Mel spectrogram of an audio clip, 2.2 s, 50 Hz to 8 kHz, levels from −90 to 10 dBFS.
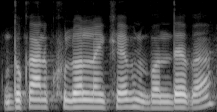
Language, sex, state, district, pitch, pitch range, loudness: Bhojpuri, female, Bihar, Muzaffarpur, 185 Hz, 175-190 Hz, -16 LUFS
